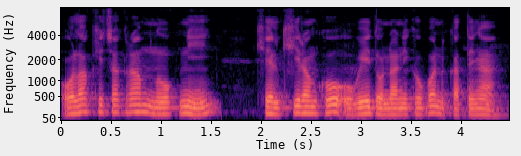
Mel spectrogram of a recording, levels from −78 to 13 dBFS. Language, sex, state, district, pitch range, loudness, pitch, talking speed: Garo, male, Meghalaya, West Garo Hills, 115-140 Hz, -17 LUFS, 125 Hz, 80 wpm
